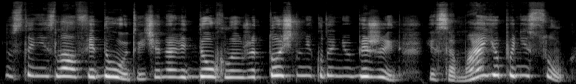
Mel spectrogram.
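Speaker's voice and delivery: put-on very high, whiny pleading girl. A narrator's reading. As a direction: beg to keep the catch. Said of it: "цеплявшуюся за добычу с умоляющим". (умоляюще, тонким голосом)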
